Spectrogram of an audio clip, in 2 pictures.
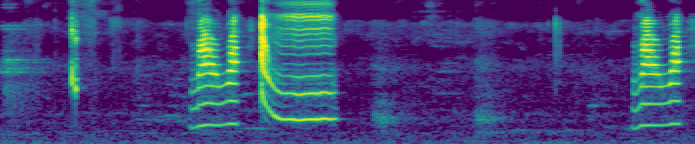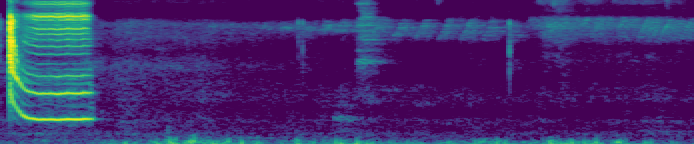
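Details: Green ringneck parakeet said to be talking: a click, then two paired calls, each a brief rising note and a longer downward-sliding squawk, followed by low rumbling room noise.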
